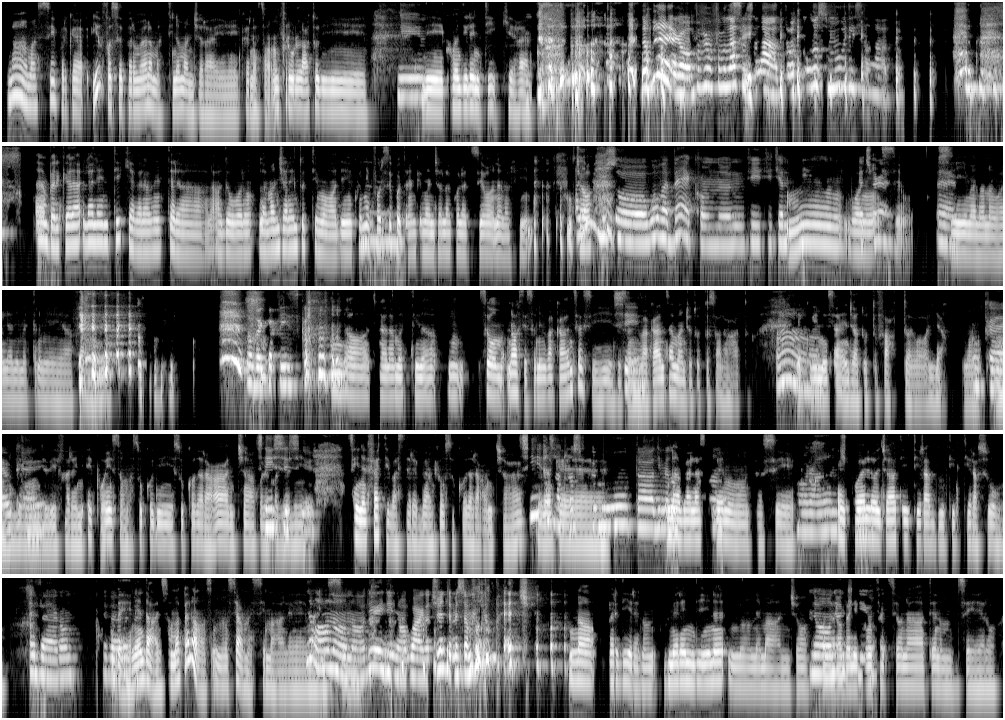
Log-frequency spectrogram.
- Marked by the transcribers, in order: other background noise; laugh; "proprio" said as "propio"; distorted speech; chuckle; background speech; laughing while speaking: "Sì"; laugh; chuckle; tapping; chuckle; "Diciamo" said as "Diciao"; laugh; chuckle; "cioè" said as "ceh"; chuckle; static; unintelligible speech; chuckle; laughing while speaking: "molto peggio"; chuckle
- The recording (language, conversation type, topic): Italian, unstructured, Come scegli i pasti quotidiani per sentirti pieno di energia?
